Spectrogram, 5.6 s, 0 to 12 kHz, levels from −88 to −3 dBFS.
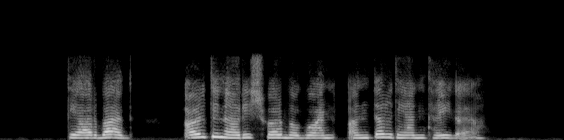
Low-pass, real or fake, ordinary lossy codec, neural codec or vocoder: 7.2 kHz; fake; none; codec, 16 kHz, 2 kbps, FreqCodec, smaller model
